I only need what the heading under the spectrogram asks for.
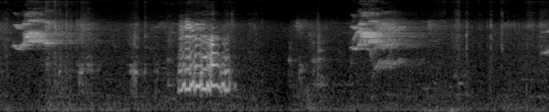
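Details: Black-capped lory repeating rough, grating squawks about every second and a half, each a broad scratchy burst, over a faint hiss.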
